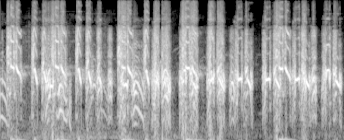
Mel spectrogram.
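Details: Harsh, rapid grey francolin calls in loud clustered bursts, notes sweeping up and down, running almost continuously with short gaps.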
